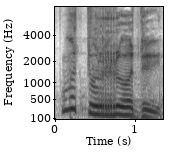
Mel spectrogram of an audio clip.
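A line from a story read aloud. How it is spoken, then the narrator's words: Hissed through teeth. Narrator (Russian): цежу сквозь зубы я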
